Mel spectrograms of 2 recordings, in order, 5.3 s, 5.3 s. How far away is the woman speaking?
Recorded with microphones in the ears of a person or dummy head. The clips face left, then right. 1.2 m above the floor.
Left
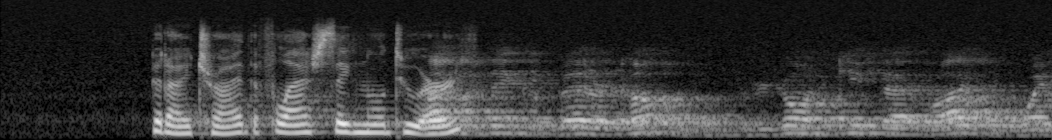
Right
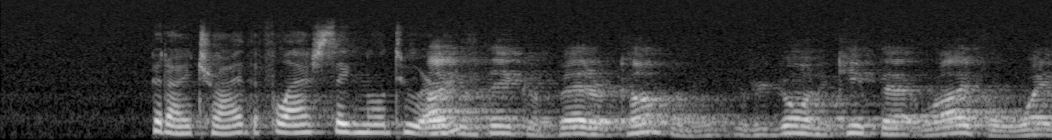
About 0.5 m.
